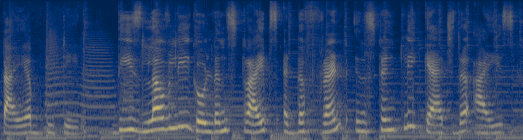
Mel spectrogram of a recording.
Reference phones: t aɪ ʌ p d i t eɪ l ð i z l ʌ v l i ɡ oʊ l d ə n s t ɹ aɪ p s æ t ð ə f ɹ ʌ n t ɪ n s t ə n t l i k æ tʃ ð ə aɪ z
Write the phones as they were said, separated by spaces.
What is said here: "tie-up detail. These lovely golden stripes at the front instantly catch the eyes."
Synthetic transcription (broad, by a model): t aɪ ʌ b d i t eɪ l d i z l ʌ v l i ɡ oʊ l d ə n s t ɹ aɪ p s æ t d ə f ɹ ʌ n t ɪ n s t ə n t l i k æ tʃ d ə aɪ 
